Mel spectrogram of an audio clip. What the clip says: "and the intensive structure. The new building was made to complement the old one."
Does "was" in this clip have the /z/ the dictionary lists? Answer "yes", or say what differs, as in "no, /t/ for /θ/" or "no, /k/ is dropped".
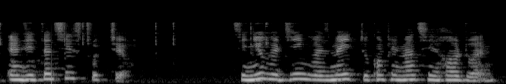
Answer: yes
